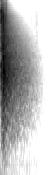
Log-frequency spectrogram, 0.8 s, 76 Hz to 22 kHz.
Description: CLAPSUTC6.wav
